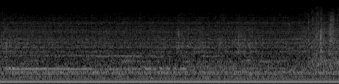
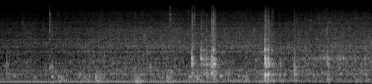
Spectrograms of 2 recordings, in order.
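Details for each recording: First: Hot tub circulation pump spinning dry, airlocked and not moving water: steady low hum with a thin, hollow tone and no water churning, heard after powering up during heater/GFCI breaker-trip diagnosis; fix is to stop the pump to let the air out. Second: Hot tub circulation pump after bleeding air by loosening a nut: smooth constant low hum under gurgling flowing water with air being pushed through, no rattle or cavitation; pump now primed and circulating normally.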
